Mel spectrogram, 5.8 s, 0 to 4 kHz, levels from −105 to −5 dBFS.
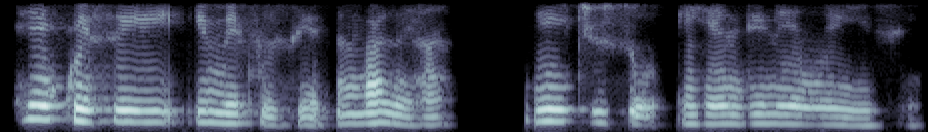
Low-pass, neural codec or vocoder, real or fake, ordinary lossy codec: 3.6 kHz; codec, 44.1 kHz, 2.6 kbps, SNAC; fake; none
